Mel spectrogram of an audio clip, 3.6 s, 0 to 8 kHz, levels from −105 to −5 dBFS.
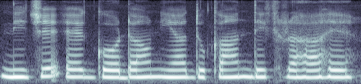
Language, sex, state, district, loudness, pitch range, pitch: Hindi, female, Assam, Kamrup Metropolitan, -12 LUFS, 250-260 Hz, 255 Hz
